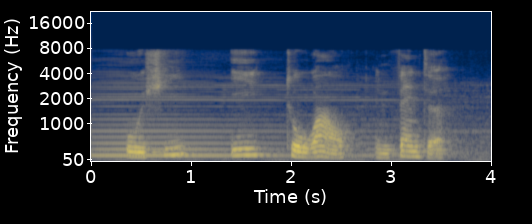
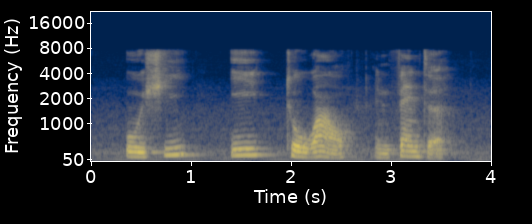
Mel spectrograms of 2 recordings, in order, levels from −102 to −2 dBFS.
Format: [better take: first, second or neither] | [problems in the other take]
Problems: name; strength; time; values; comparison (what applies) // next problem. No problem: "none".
second | background sound (Bowed string instrument); 12 dB below the speech // room echo; dies away in 0.7 s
